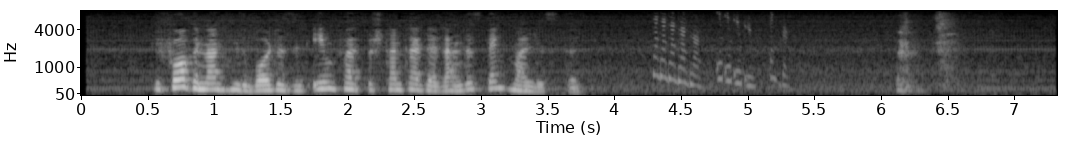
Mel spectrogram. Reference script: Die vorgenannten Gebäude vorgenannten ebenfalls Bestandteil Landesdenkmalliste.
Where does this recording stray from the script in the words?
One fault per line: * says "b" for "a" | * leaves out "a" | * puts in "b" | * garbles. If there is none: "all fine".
* says "sind" for "vorgenannten"
* puts in "der"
